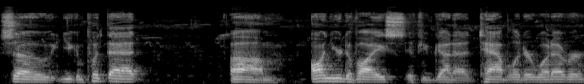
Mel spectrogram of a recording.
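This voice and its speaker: In a Southern US accent, a man at a medium pitch speaks with monotone, flat intonation. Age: 50s. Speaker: tai chi fitness creator. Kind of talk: casual live Q&A monologue. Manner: halting, repeats words.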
